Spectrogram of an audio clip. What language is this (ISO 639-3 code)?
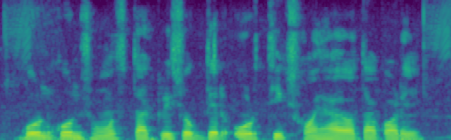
ben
